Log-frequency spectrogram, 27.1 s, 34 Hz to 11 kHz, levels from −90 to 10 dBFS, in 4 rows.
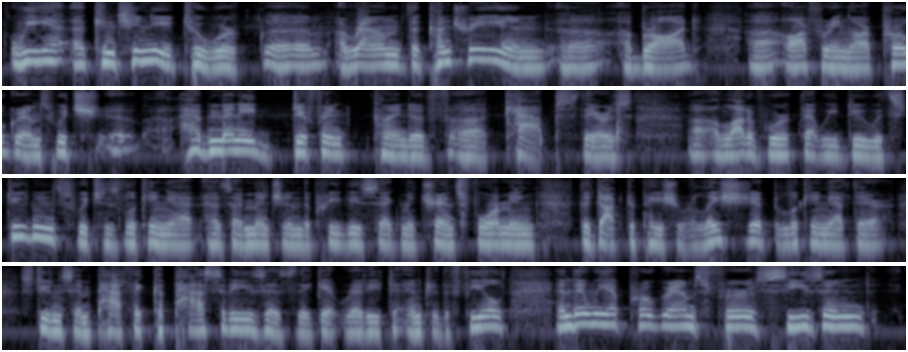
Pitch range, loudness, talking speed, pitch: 120-160 Hz, -31 LUFS, 160 wpm, 135 Hz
